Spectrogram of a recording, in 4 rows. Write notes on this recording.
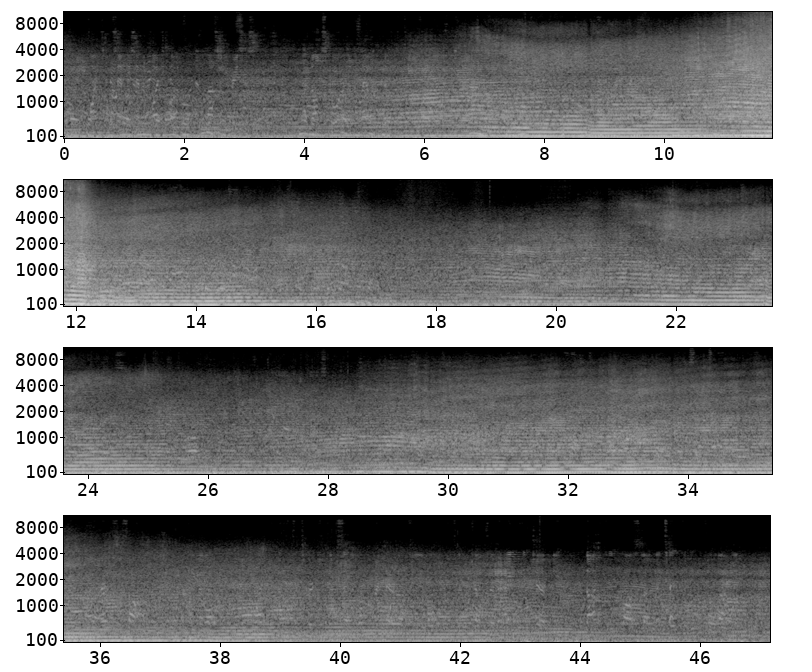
british motorcycle grand prix ... moto three free practice two ... dpa 4060s on t bar on tripod to zoom f6 ...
